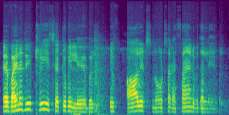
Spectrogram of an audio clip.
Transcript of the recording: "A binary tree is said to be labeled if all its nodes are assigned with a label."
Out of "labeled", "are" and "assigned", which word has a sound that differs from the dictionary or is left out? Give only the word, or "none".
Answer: labeled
